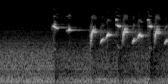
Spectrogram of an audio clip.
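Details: Six-year-old wild-caught European goldfinch, field-style song, 26 December 2019; a couple of thin high notes followed by quick paired tinkling chirps repeated in a short run.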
